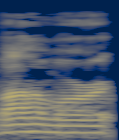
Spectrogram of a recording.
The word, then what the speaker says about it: Baha Mar: We are here at the Baha Mar, did I pronounce that correctly?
